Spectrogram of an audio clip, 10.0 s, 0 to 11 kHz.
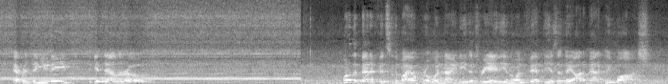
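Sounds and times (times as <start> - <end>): electric fuel pump running: 0.0 - 4.6.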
